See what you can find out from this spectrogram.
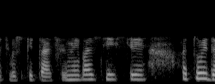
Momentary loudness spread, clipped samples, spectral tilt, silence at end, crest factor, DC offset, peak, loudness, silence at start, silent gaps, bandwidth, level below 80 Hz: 6 LU; under 0.1%; -7.5 dB/octave; 0 s; 18 dB; under 0.1%; -16 dBFS; -35 LUFS; 0.05 s; none; 3.8 kHz; -88 dBFS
